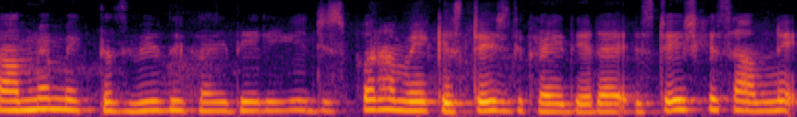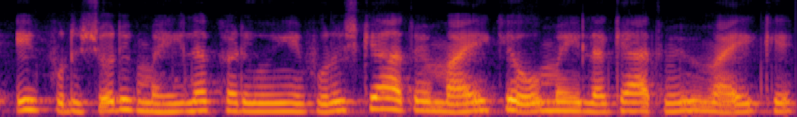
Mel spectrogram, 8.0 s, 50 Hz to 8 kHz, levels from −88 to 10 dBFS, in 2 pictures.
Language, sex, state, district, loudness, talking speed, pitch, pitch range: Hindi, female, Uttar Pradesh, Budaun, -15 LUFS, 315 wpm, 225 Hz, 215-235 Hz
